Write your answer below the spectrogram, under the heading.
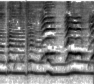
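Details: Golden Retriever, a young puppy shown being stubborn and demanding with its mother; sustained high whining howl with wavering pitch, rising and falling slightly, broken by brief pauses.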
